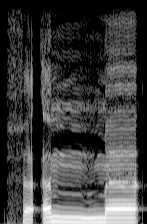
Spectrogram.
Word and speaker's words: فأما: Nous avons fa'amma fa. Ensuite, un alif hamza, d'accord, donc que l'on va prononcer.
